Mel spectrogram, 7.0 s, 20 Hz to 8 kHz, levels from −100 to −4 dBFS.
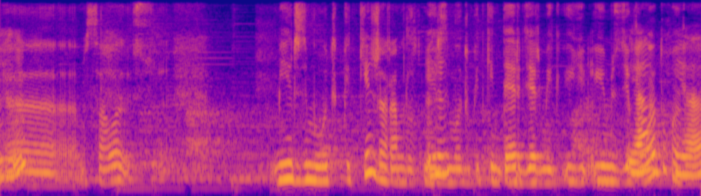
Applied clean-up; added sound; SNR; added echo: none; none; none; none.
